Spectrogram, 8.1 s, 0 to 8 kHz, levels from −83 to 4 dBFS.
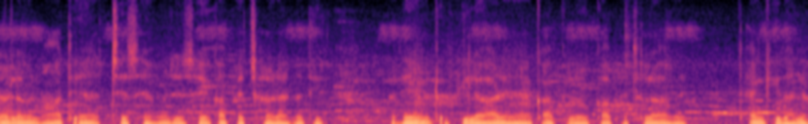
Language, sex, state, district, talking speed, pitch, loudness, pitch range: Hindi, male, Bihar, Samastipur, 60 wpm, 115 Hz, -17 LUFS, 115-125 Hz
